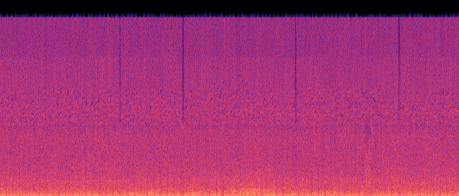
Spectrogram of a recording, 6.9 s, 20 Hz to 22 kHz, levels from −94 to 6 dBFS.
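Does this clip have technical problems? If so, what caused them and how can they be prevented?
Yes. Four kinds of fault are audible in this speech clip.

Clock drift between sender and receiver runs through the whole clip. The sender's clock runs slow, by roughly 2 percent, so the receiver's jitter buffer keeps draining and has to pad the audio. The result is small timing hiccups at uneven intervals from start to finish, with the sound briefly held or nudged rather than flowing evenly. Prevention: use adaptive playout with drift compensation, such as resampling against the sender's rate, so the buffer level stays steady.

A short stall from a late packet occurs four times: 1.79 to 1.83 s, 2.73 to 2.78 s, 4.42 to 4.47 s, and 5.97 to 6.02 s. Each time the buffer ran empty, and the receiver stretched the last sound, by 20 ms in the first stall and 30 ms in the others, before resuming at the same point. 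Nothing is lost, but the sound hangs with a slight buzz or dip, and the playout delay grows by the same amount. Prevention: give the jitter buffer enough headroom and use time-scale modification to absorb late arrivals smoothly.

Speech suppressed in double talk shows up between 1.95 and 2.44 s. The voice dips by up to about 10 dB in pieces, around 150 ms in total. The likely cause is an echo canceller that could not tell the near talker from loudspeaker echo while both sides spoke, so it attenuated everything. Prevention: use an echo canceller with reliable double-talk detection that adapts its filter without heavy suppression.

Echo leak is heard from 3.44 to 4.15 s. A copy of the voice returns about 135 ms late, roughly 5 dB below the direct speech. This points to a loudspeaker on one end whose echo canceller likely failed to remove all of the acoustic pickup. Prevention: use headsets, or make sure the far-end canceller has a long enough tail and correct reference alignment.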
